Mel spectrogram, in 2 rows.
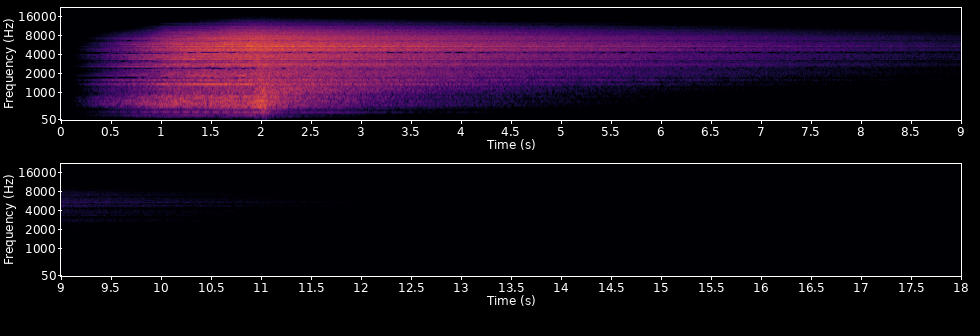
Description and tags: Rev Cymb 12 reverb
Reverse Cymbal
Digital Zero
reverse, cymbal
